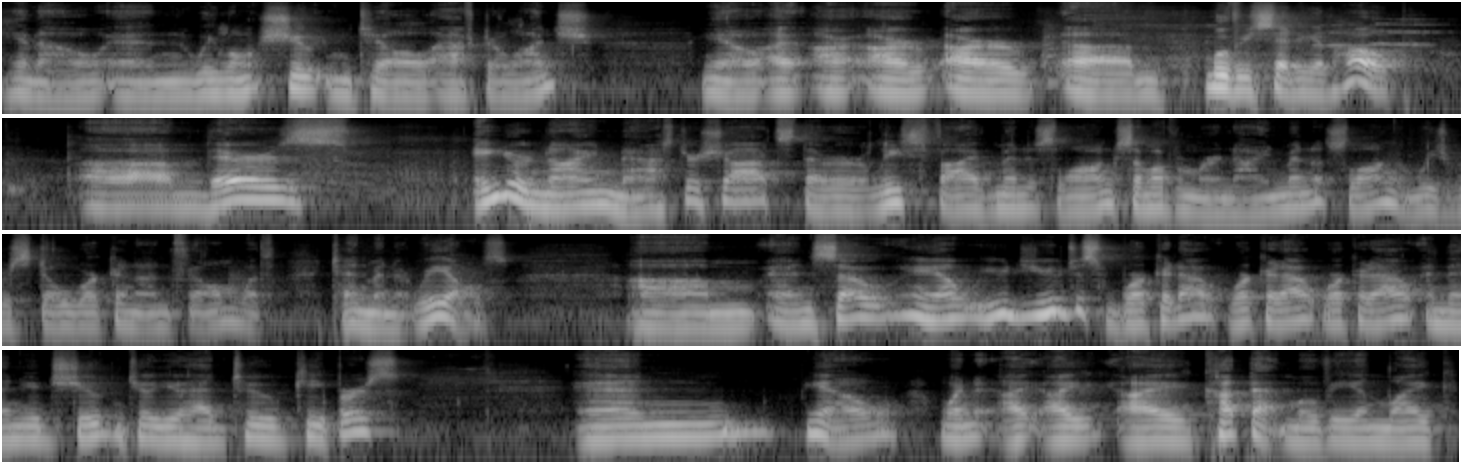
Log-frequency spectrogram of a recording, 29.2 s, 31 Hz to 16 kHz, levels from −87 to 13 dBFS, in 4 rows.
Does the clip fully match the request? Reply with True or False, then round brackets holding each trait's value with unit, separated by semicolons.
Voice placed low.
True (115 Hz)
